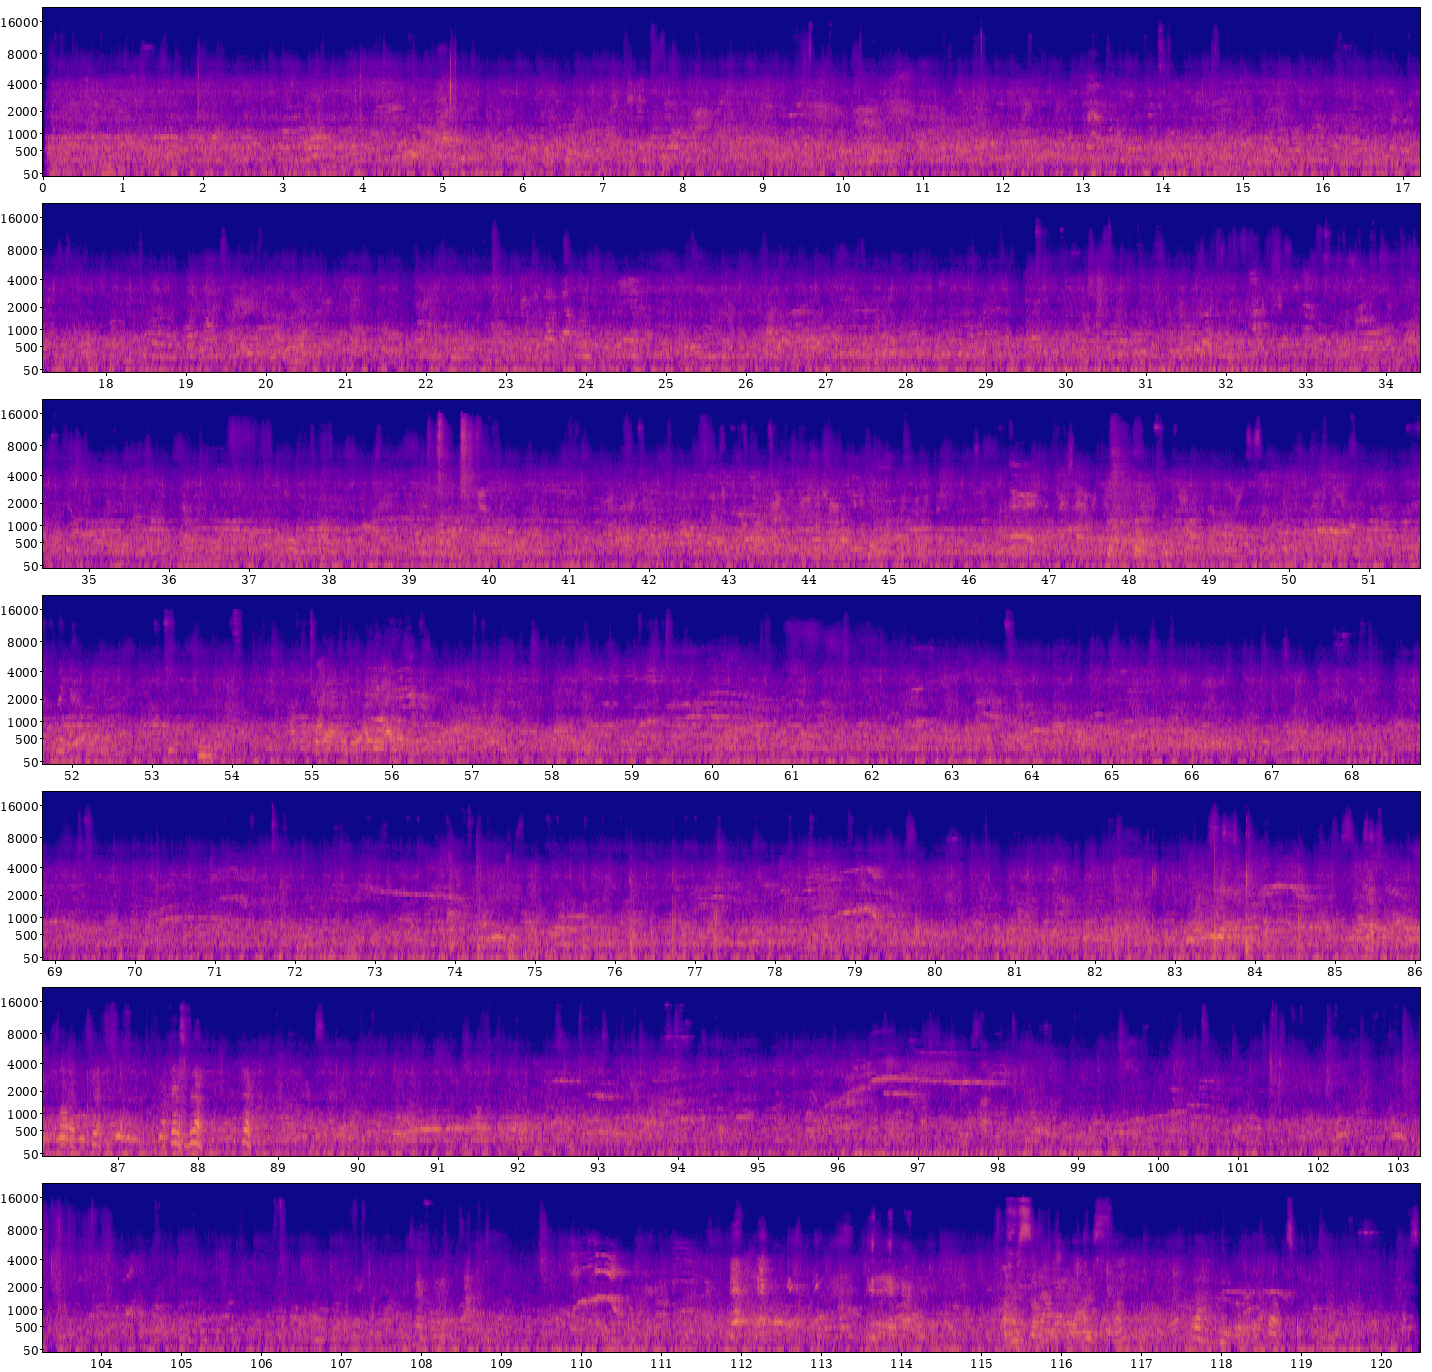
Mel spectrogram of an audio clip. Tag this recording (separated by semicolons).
ambience; America; Department-store; shop; shopping; store; US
